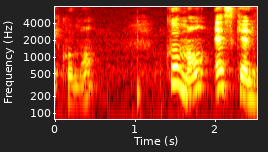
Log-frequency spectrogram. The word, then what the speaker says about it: comment: O S não se pronuncia, comment? O T não se pronuncia. Elles vont à Paris comment? Fazendo a pergunta com est-ce que, eu começo pela palavra interrogativa, que é comment.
